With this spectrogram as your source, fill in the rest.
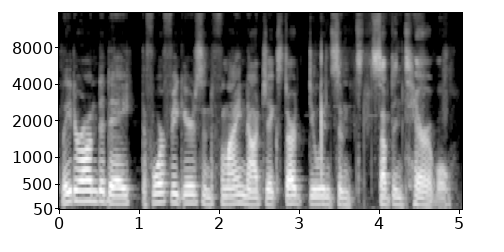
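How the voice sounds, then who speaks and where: A woman hosting a reaction video, giving casual commentary in short, halting phrases. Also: low voice, dark tone.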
